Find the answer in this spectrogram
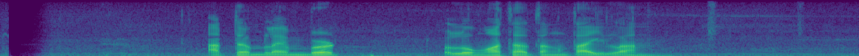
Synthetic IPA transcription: ʔa̰ɖ̥a̤mlɛmbərt̪̚ | luŋɔd̪̥ä̤t̪əŋt̪ailan

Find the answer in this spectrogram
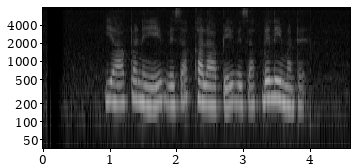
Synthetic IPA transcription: jaːpanəjeʋesakːalaːpeːʋesak̚beliːmaʈə

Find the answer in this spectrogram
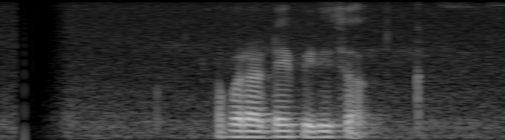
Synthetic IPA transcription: əpəɾaʈepiɽisa̰k

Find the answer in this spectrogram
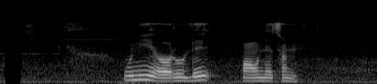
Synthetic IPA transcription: uniʌɾule | pawnet͡sʰʌn

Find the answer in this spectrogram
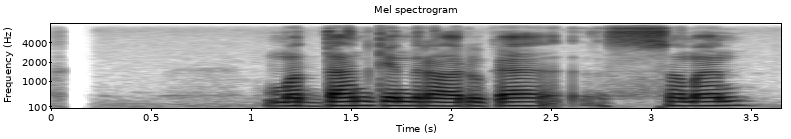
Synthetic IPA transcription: mʌt̪̚ːankend̪ɾʌɦʌɾukasʌman

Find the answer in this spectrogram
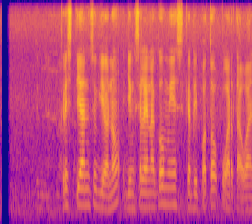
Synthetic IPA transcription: kɾist̪iansuɡiɔnɔd͡ʒɨŋsɛlɛnaɡomɛskɨrdipɔt̪ɔkṵwa̰rt̪a̰wan

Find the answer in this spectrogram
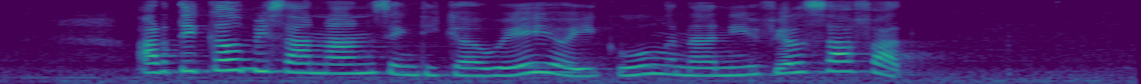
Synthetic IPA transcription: ʔart̪ikəlpisanansɪŋd̪̥i̤ɡ̥a̤wejɔikuŋənanifilsafat̪̚

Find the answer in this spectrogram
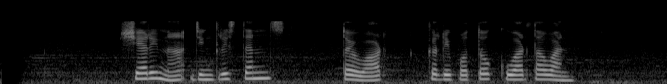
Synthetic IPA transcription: ʃaɾinad͡ʒɨŋkɾist̪əns | t̪ɛwart̪̚ | kɨrdipɔt̪ɔkuwart̪awan

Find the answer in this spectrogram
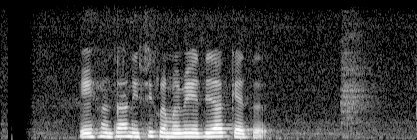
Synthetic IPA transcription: eːɦɐnt̪aːnisikɾɐmɐʋeːd̪ɐjakːɛt̪ɨ̰

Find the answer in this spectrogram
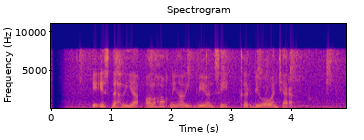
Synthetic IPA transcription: ʔiʔisdaɦliaʔɔlɔɦɔk̚niŋalibiɔnsikɨrdiwawaɲt͡ʃaɾa

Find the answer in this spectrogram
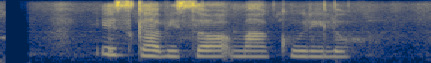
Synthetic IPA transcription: isi̥ɡ̥ʱabisɔmakuɾilo

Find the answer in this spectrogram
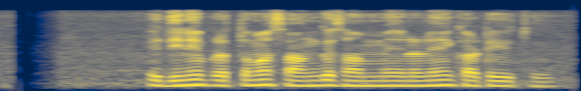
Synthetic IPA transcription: ed̪inepɾɐt̪ʰəməsaŋɡəsɐmːeːləɳekaʈiɦt̪u

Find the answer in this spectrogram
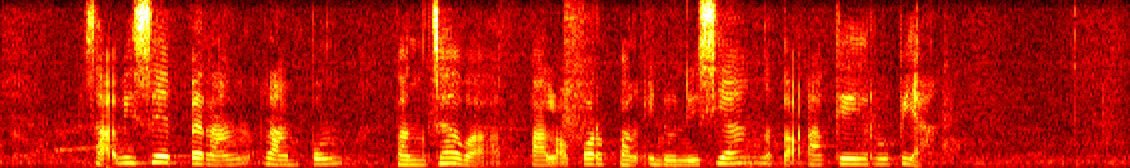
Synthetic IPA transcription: sa̰ʔwisepeɾaŋrampʊŋ | b̥ä̤ŋd̥ʒ̥a̤wa̰palɔ̰pɔrb̥ä̤ŋʔḭnd̪onesiaŋət̪ɔ̰ʔakerupia

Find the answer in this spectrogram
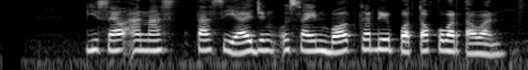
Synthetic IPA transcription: ɡisɛla̰nast̪asiad͡ʒɨŋṵsaɪnbɔlt̪̚kɨrdipɔt̪ɔkuwart̪awan

